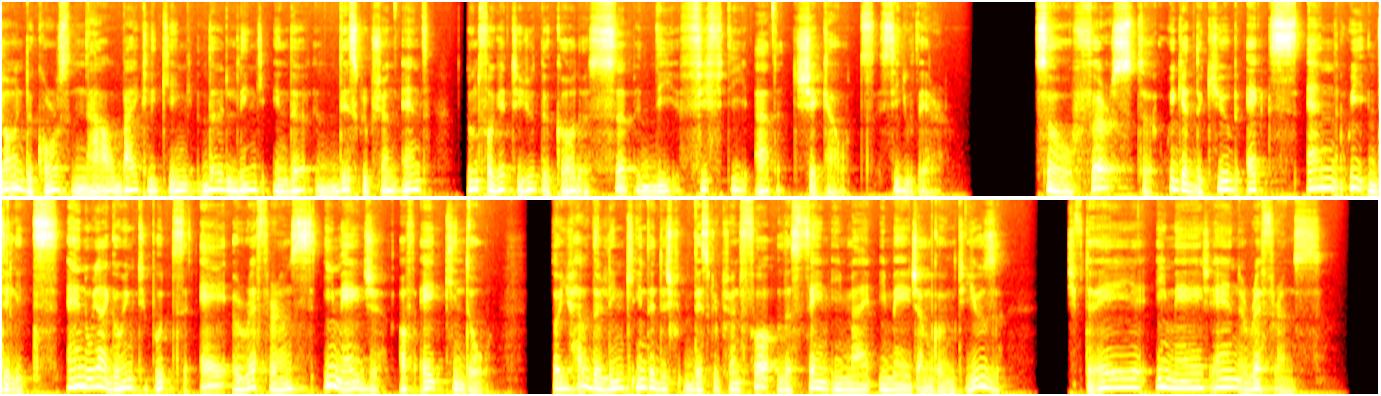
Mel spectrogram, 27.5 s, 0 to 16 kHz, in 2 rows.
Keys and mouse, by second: 3.7 e, 6.1 Tab, 6.4 s, 6.9 click, 8.4 Tab, 9.4 click, 10.9 click, 12.0 x, 23.0 shift+a.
